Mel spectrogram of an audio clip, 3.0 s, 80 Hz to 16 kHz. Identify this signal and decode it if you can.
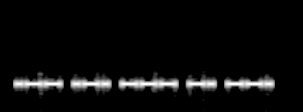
Morse code, heard as a keyed tone, about 25 wpm, 1000 Hz. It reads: WRONG
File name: qotdfiles / 25wpm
